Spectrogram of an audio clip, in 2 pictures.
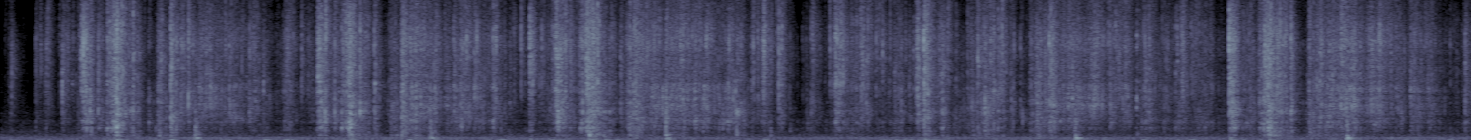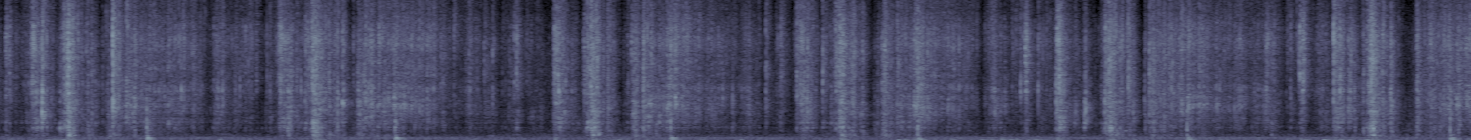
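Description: Trading card packs being torn open and their wrappers crinkled, with cards handled: a continuous, irregular run of quick crackles and rustles.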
